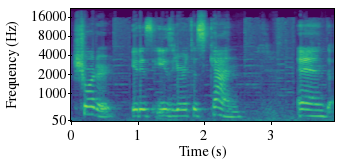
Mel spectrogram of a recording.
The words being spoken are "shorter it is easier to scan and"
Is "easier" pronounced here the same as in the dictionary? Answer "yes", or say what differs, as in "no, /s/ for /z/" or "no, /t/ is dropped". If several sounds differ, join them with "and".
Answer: yes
